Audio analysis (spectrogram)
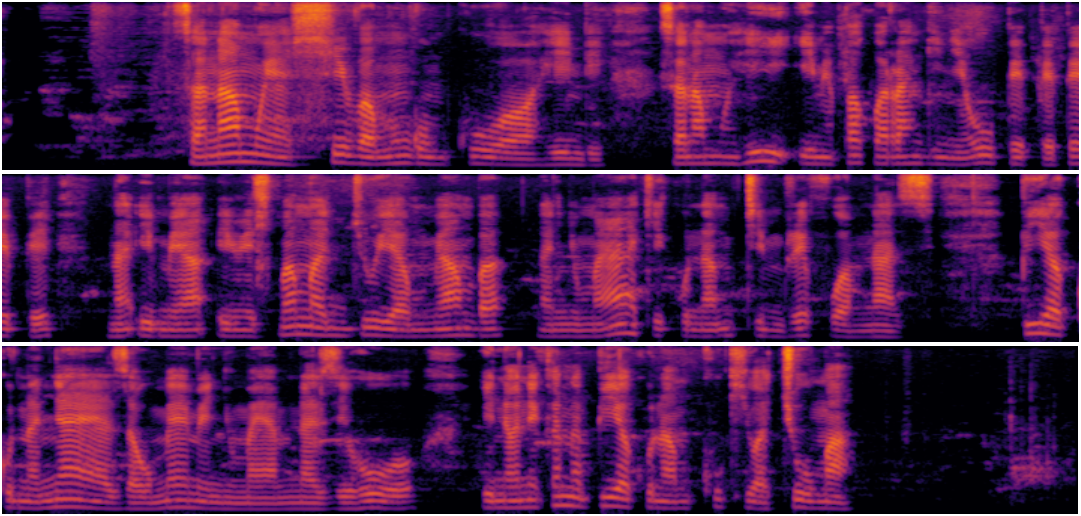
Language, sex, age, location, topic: Swahili, male, 18-24, Mombasa, government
